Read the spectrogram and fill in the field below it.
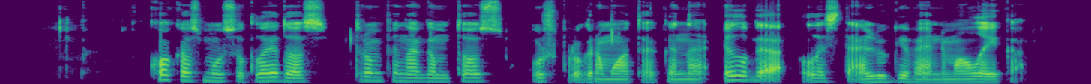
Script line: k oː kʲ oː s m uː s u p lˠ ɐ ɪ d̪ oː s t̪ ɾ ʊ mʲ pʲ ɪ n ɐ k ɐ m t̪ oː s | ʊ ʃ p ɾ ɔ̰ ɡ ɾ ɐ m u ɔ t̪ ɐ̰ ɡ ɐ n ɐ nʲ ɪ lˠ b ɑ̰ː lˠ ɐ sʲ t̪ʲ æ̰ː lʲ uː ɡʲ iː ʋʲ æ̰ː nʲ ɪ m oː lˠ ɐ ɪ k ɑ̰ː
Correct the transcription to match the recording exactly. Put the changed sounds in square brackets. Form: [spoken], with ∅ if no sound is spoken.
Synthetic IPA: k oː kʲ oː s m uː s u [k] lˠ ɐ ɪ d̪ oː s t̪ ɾ ʊ mʲ pʲ ɪ n ɐ [ɡ] ɐ m t̪ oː s | ʊ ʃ p ɾ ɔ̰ ɡ ɾ ɐ m u ɔ t̪ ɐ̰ ɡ ɐ n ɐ [∅] ɪ lˠ [ɡ] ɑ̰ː lˠ ɐ sʲ t̪ʲ æ̰ː lʲ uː ɡʲ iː ʋʲ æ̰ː nʲ ɪ m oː lˠ ɐ ɪ k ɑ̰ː

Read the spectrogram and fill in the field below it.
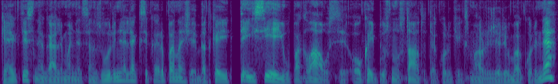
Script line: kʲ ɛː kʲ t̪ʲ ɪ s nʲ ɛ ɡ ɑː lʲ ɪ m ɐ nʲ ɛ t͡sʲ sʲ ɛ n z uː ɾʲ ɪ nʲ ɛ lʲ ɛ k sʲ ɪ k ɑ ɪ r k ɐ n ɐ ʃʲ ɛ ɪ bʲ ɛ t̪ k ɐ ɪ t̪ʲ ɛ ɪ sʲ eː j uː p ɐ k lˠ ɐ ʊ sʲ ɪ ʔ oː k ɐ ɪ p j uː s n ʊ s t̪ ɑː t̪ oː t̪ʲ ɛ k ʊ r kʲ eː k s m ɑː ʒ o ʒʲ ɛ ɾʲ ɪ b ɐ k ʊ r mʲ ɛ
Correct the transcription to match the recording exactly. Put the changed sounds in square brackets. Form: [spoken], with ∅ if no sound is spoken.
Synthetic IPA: kʲ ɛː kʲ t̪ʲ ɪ s nʲ ɛ ɡ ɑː lʲ ɪ m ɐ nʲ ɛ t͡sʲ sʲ ɛ n z uː ɾʲ ɪ nʲ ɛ lʲ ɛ k sʲ ɪ k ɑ ɪ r [p] ɐ n ɐ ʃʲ ɛ ɪ bʲ ɛ t̪ k ɐ ɪ t̪ʲ ɛ ɪ sʲ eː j uː p ɐ k lˠ ɐ ʊ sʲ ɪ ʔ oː k ɐ ɪ p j uː s n ʊ s t̪ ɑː t̪ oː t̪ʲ ɛ k ʊ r kʲ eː k s m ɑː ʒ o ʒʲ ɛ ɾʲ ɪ b ɐ k ʊ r [nʲ] ɛ

